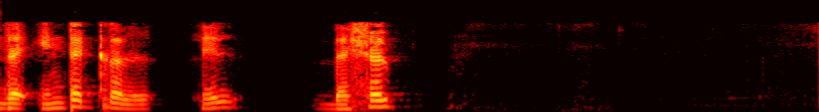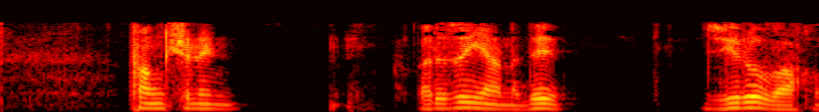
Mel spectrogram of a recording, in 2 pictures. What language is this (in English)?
Tamil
